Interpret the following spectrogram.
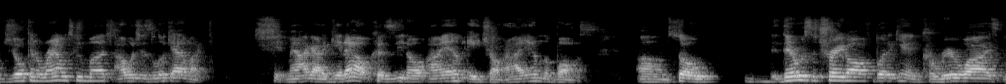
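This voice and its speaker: A man's voice: on the high side, a little mellow. Profane forty-something man, roomy sound. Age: 40s. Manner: loose, profane storytelling with acted-out quotes. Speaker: podcast guest. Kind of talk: casual podcast chat. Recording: roomy echo.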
